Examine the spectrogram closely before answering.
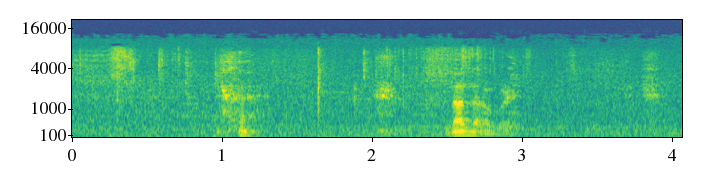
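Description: Several men laugh together.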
